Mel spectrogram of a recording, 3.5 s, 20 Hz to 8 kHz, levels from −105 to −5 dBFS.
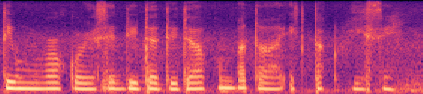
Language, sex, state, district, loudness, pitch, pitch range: Nagamese, male, Nagaland, Dimapur, -17 LUFS, 190 Hz, 185-195 Hz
